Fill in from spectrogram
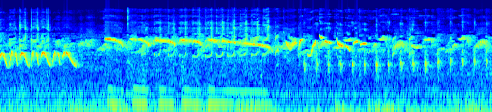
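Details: Chinese hwamei fighting bird in a fanning display, singing its full song with wings held high: looping, sharply rising and falling whistles, then a fast run of varied slurred notes and rapid clipped chips, with faint low voices underneath.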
